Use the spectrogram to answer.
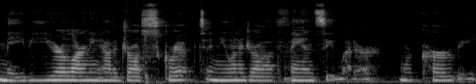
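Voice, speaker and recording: Moderate pace, fairly even intonation and a somewhat breathy quality. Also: woman. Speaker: art teacher. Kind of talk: tutorial.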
